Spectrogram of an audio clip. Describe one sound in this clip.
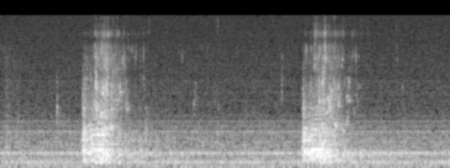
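Water sloshes and swishes in a washing machine drum.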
